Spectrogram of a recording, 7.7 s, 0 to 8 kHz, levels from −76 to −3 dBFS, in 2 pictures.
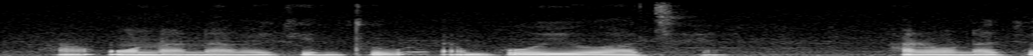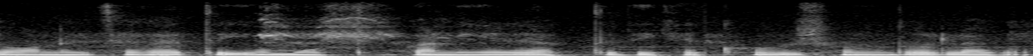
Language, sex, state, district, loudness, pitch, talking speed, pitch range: Bengali, female, West Bengal, North 24 Parganas, -15 LUFS, 180 Hz, 130 wpm, 170-190 Hz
